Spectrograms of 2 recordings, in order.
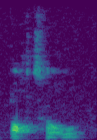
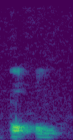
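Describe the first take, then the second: First: The middle t is clearly pronounced. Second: The middle t is a glottal stop.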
